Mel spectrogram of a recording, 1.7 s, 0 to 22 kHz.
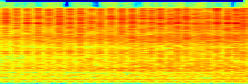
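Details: Echo GT-200 two-stroke string trimmer with aftermarket carburetor, after repair: fast, buzzy, even pulses about sixteen per second, idling too high so the trimmer head keeps spinning; high idle needs lowering.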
